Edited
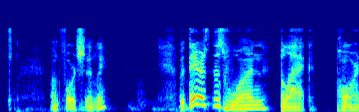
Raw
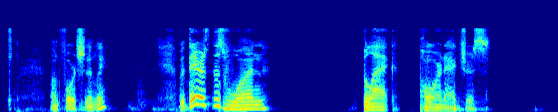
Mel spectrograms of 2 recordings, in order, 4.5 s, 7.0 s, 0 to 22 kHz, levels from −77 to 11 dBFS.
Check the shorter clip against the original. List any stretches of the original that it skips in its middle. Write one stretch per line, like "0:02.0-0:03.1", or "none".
0:03.4-0:04.5

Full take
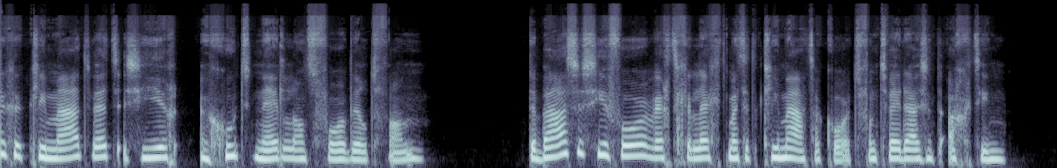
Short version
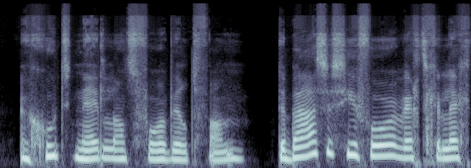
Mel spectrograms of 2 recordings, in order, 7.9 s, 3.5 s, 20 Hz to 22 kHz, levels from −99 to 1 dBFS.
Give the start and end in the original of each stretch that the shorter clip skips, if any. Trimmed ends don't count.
0:03.3-0:03.8

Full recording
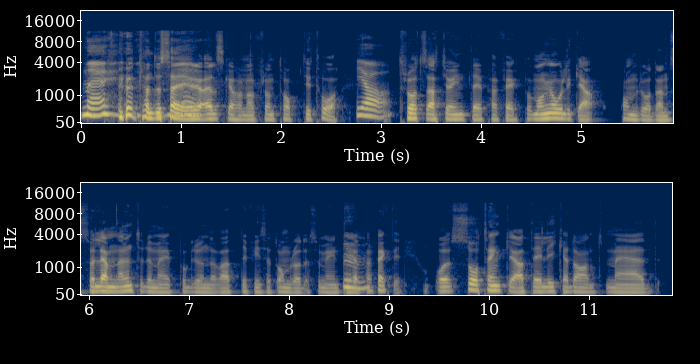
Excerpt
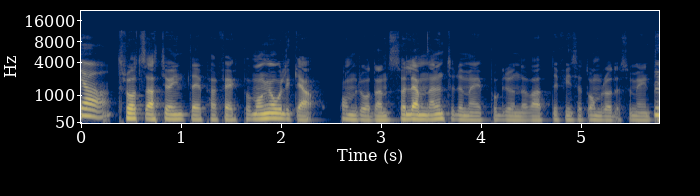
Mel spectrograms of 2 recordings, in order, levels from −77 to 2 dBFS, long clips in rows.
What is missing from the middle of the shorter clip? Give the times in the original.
none

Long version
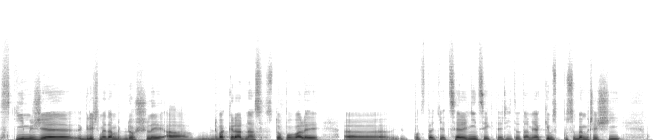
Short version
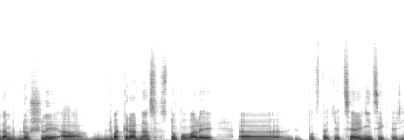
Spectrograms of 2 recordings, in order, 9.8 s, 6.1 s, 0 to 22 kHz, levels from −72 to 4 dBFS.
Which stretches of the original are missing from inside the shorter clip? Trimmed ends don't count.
none

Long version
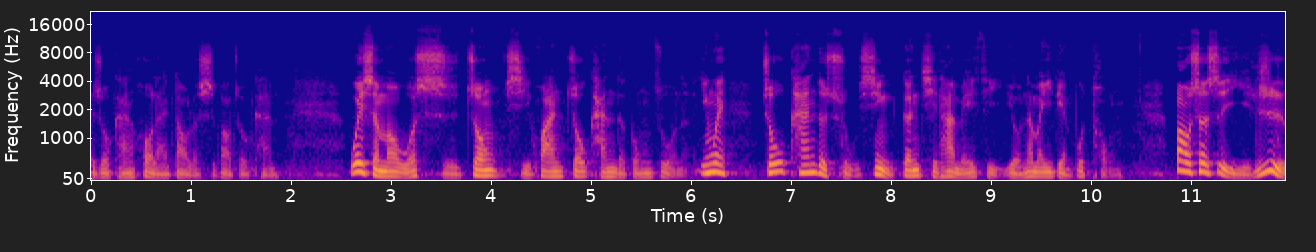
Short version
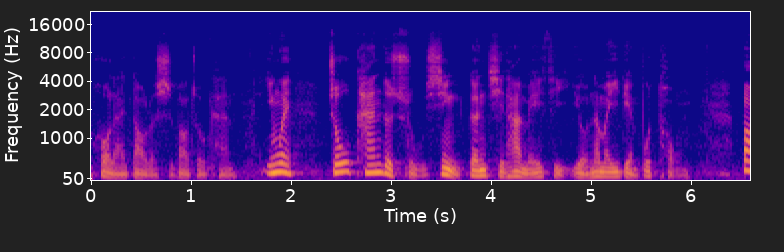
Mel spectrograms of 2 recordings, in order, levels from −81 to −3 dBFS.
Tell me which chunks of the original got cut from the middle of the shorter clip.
0:02.1-0:06.0

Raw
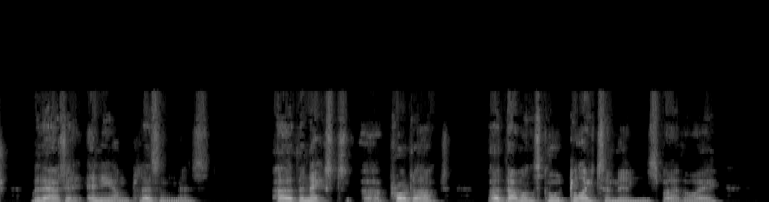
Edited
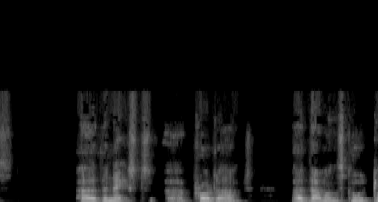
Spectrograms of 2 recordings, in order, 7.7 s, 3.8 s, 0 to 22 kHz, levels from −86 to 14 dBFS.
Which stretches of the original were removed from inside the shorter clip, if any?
none

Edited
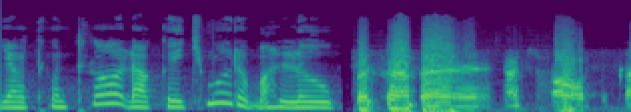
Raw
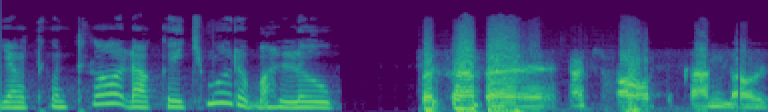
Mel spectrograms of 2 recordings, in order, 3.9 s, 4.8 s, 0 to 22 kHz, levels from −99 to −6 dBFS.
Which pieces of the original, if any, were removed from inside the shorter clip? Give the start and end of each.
0:02.1-0:02.6

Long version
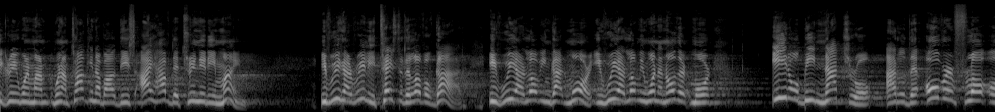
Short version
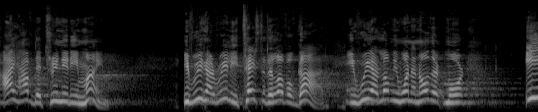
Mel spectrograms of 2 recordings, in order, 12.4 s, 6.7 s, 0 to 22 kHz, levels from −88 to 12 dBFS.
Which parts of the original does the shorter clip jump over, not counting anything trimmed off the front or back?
0:06.0-0:07.4

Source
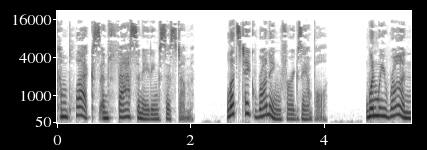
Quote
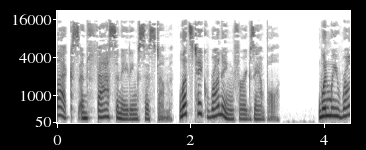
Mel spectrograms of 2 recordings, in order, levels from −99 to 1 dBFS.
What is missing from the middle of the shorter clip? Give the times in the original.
0:02.1-0:02.5

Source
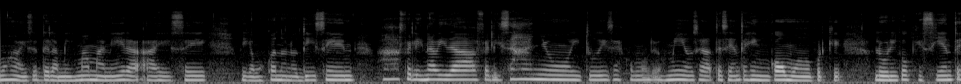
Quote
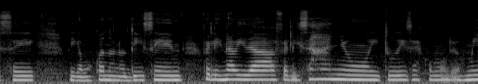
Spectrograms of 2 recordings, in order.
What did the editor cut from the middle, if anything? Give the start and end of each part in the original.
0:03.7-0:04.0

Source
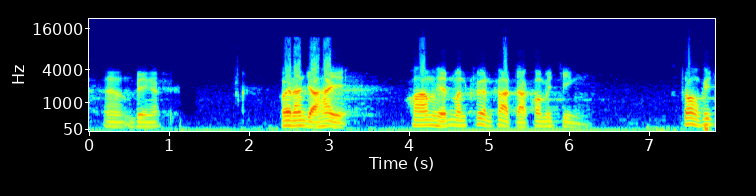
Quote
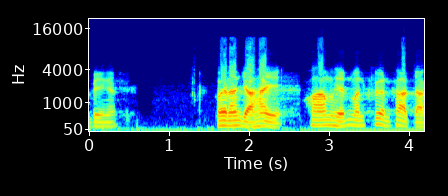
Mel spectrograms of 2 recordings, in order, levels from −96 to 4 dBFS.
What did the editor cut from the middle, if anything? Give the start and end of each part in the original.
0:02.0-0:02.3
0:03.4-0:03.9

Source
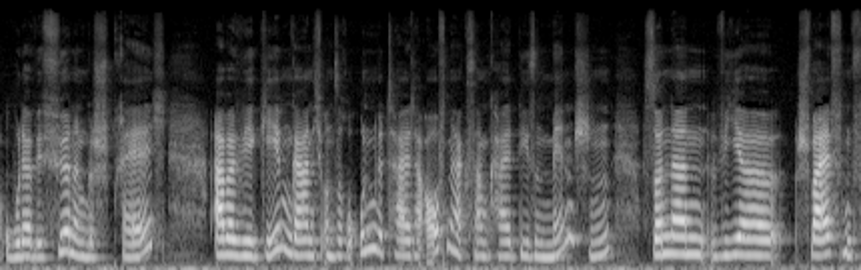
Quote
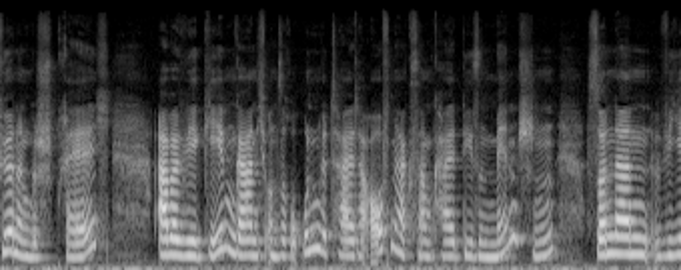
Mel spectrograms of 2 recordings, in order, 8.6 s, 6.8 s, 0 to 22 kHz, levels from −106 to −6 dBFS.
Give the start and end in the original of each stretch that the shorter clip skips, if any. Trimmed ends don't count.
none

